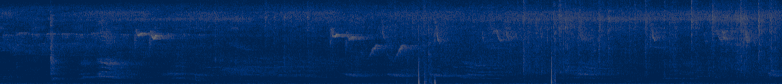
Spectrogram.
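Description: Faint room ambience with birds chirping outside in many short, high notes, plus some lower calls. Two sharp clicks come close together a little past the middle, and a third about two seconds later.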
